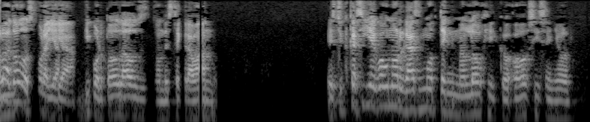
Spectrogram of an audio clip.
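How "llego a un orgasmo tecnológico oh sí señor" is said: ordinary talk, nothing marked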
